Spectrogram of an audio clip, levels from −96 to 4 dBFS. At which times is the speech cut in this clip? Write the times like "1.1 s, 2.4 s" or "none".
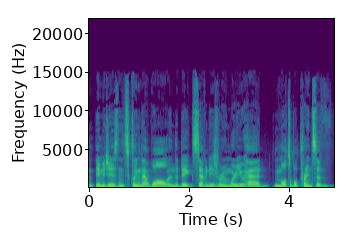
none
